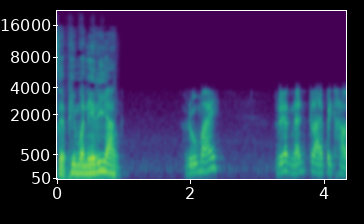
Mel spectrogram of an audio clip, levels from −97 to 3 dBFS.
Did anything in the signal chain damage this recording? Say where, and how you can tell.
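Yes. Throughout, two different lossy textures blend together with content reaching 20.1 kHz. At the codec stage this is likely transcoding between lossy codecs, WMA at 96 kbit/s re-encoded as Opus at 48 kbit/s.

From 0.87 s onward, the audio turns dull and boxy with no gap. Content stops above 3.8 kHz, the level drops about 10 dB, and a faint new noise floor appears. This points to the input switched to a poorer device, likely at the driver stage.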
